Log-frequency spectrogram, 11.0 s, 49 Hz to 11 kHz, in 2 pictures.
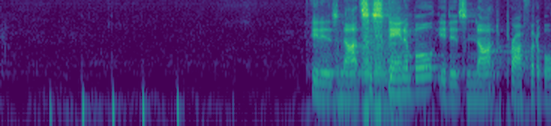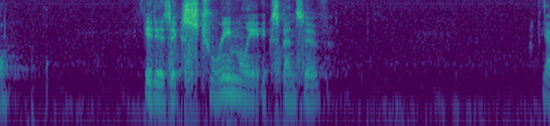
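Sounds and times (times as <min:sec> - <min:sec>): soft low thumps: 0:00.4 - 0:02.0.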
